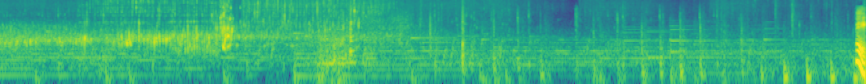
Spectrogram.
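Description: Messberry tea poured in a cartoon, heard as a bright liquid stream filling a cup that tapers into scattered drips and trickles, followed by a sharp clink at the end.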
